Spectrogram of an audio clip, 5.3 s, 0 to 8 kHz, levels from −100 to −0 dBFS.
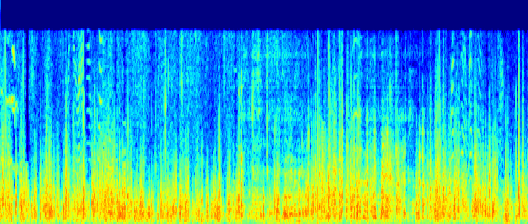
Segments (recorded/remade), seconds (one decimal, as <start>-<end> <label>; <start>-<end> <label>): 0.0-2.4 recorded; 2.4-3.1 remade; 3.1-3.6 recorded; 3.6-4.3 remade; 4.3-5.3 recorded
